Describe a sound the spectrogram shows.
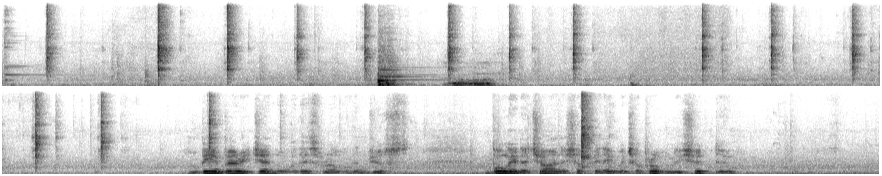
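Pruning shears snip sharply at a steady pace.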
